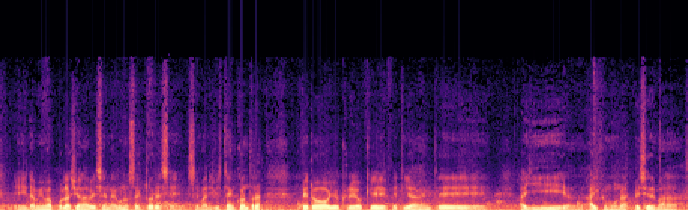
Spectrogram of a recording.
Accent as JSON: {"language": "Spanish", "country": "Spain", "said": "yo tampoco soy un especialista en Estados Unidos, yo vengo de España y me muevo más en el marco europeo"}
